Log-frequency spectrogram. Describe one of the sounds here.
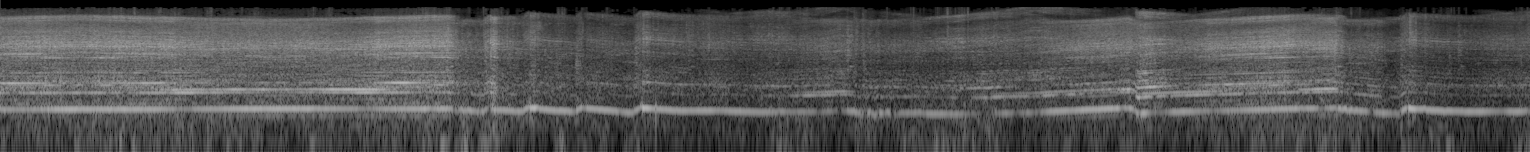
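A racing car engine roars loudly at high revs, its pitch dipping briefly with each gear change.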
